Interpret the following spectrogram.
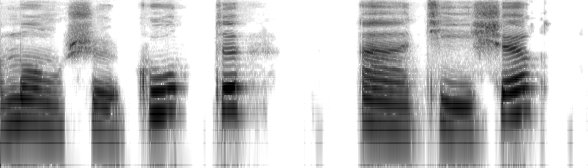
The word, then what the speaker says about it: manches: Un t-shirt à manches courtes. Un t-shirt à manches longues. Ici, le mot t-shirt se prononce comme en anglais. À manches courtes, les lettres A et N se prononcent en, manche, courte, à manches longues.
